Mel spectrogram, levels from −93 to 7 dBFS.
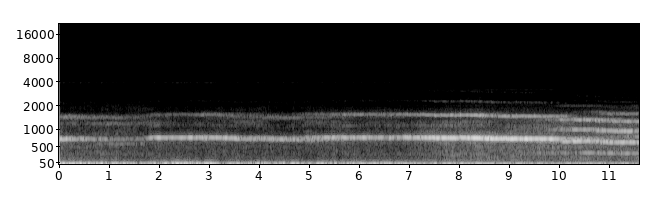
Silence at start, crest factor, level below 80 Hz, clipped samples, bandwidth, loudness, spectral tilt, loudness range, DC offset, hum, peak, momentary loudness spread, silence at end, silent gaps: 0 s; 12 dB; -32 dBFS; under 0.1%; 1.7 kHz; -20 LUFS; -12 dB/octave; 13 LU; under 0.1%; none; -6 dBFS; 18 LU; 0 s; none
